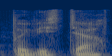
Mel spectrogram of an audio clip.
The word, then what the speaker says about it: повестях: Дело в том, что во множественном числе, в косвенных падежах, ударение в этом слове падает на окончание. Так же, как, например, в слове «ведомости», «ведомостях», «ведомостями», «повестях», «повестями».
